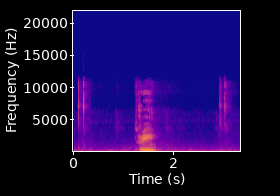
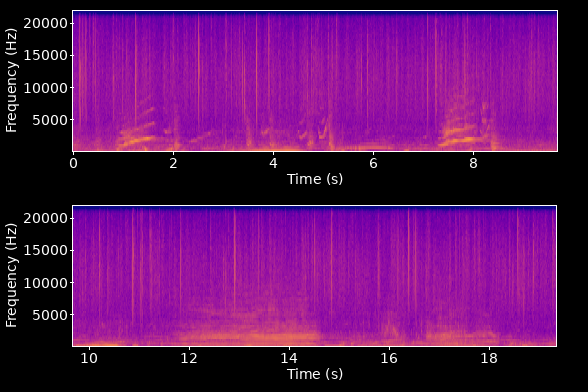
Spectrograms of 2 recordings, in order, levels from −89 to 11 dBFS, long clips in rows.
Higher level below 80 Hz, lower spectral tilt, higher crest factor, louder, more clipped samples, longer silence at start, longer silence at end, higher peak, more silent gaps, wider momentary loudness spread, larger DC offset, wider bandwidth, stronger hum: second, -68 dBFS vs -52 dBFS; first, -6 dB/octave vs -3 dB/octave; second, 22 dB vs 30 dB; first, -22 LUFS vs -29 LUFS; neither; first, 1.25 s vs 0 s; first, 1.6 s vs 0 s; second, -6 dBFS vs 0 dBFS; neither; first, 26 LU vs 15 LU; neither; second, 11.5 kHz vs over 20 kHz; neither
